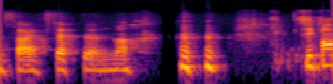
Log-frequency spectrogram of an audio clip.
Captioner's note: laughter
